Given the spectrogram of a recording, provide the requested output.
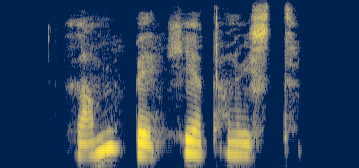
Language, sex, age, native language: Icelandic, female, 40-49, Icelandic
